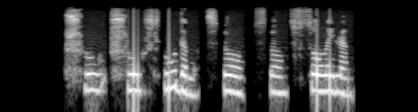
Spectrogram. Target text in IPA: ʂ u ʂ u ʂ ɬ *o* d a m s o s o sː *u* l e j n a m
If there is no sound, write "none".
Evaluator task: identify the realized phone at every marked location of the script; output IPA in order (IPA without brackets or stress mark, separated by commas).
u, o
